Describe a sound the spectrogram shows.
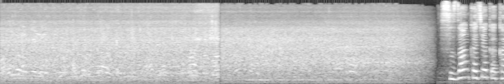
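A crowd of men talks in a noisy jumble outdoors.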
